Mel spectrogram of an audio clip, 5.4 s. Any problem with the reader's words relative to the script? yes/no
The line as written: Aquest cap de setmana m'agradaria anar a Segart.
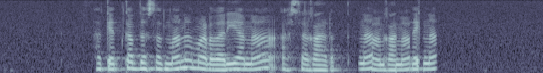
yes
